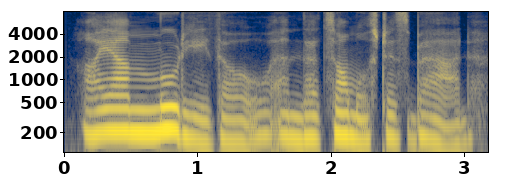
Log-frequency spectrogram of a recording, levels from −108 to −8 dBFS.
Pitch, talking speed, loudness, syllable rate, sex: 170 Hz, 170 wpm, -18 LUFS, 4.0 syllables/s, female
